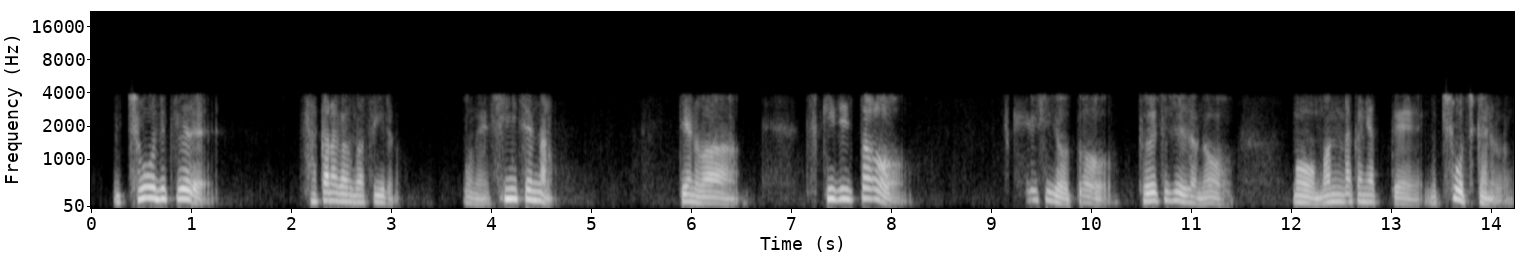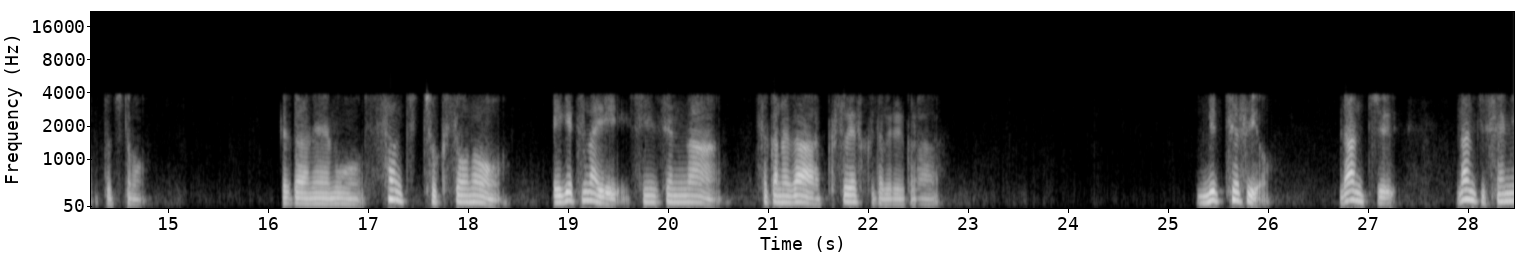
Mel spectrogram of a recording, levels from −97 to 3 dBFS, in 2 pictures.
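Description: From start to finish the speech has that G.729 codec sound, and the damage is plainly audible. Everything above 4 kHz is gone, so the voice sounds boxed in and a bit dull. The codec rebuilds each short frame from a vocal tract filter, a pitch predictor and a handful of pulses, which leaves a rough, slightly synthetic edge. That character is what you'd expect from a low-rate setup around 8 kbit/s.

Then there's VoIP packet loss concealed by the speech codec, three times. The first runs from 9.26 to 9.41 s and the second from 11.28 to 11.41 s. Each points to roughly 80 ms of missing audio. In both places the decoder fills the gap by carrying its last pitch and filter forward. It turns the speech into a smeared, buzzy tone or coloured noise that sags in level. The voice stays a little weak and off for a moment after the real audio returns, because each frame is built on the one before it. 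The third, at 15.19 s, is tiny, about 20 ms, and is concealed the same way.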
